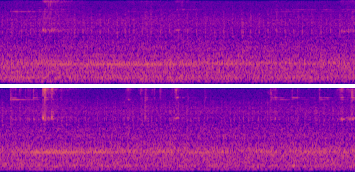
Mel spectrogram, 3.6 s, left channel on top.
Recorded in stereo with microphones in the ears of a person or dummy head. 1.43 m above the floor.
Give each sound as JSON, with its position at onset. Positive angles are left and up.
{"t": 0.1, "sound": "keys jangling", "side_deg": -40, "distance_m": 0.9}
